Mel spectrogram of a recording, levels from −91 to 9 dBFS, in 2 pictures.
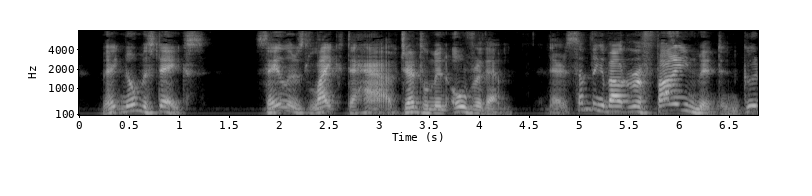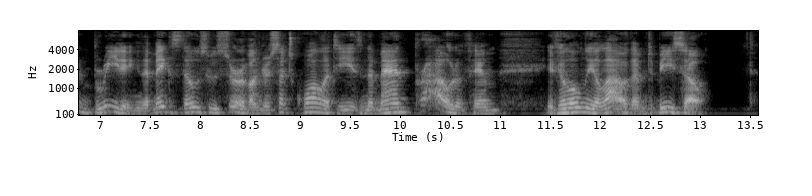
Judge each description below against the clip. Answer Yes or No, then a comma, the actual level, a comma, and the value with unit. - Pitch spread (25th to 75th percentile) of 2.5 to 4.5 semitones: No, average, 5.0 semitones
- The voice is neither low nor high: Yes, medium, 145 Hz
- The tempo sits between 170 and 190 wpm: Yes, average, 180 wpm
